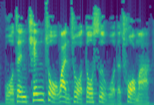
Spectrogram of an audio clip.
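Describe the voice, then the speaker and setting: A man's voice: mid-range voice, big pitch swings, unhurried, a little mellow, husky. A man reading the lines of an anguished, suffering old man who pleads with God and laments that he is being wronged. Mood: anguished pleading.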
